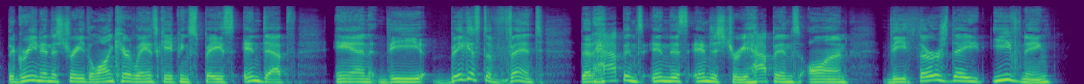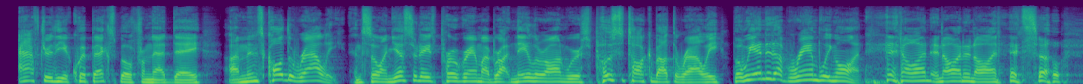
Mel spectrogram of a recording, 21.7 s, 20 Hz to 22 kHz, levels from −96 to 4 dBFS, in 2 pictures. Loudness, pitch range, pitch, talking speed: -19 LUFS, 140-185 Hz, 155 Hz, 190 wpm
